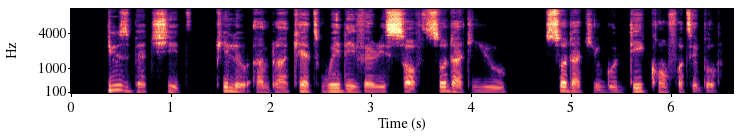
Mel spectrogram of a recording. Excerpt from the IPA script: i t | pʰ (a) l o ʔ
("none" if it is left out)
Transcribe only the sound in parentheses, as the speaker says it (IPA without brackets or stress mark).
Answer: i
